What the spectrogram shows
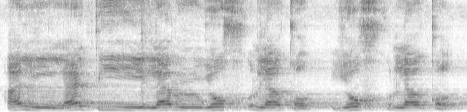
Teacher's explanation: دیکھیے خا کو پر پڑھ رہے ہیں اور قاف کو بھی پر پڑھ رہے ہیں، اور قاف میں قلقلہ بھی ہو رہا ہے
